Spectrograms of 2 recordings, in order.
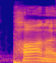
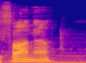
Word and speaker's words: Fana: Pana, it says here, but it should be Fana. I suppose the pronunciation anyway.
